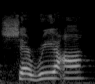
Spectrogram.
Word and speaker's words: Sharia: Okay, tell us a little bit about, how do you pronounce it? Sharia law? Sharia law? Sharia law.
